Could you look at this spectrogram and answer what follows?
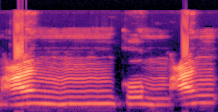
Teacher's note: নুন সাকিনের পরে আং এটা ইকফার গুন্না হয়েছে। নুন সাকিনের পরে ইকফার হরফ কাফ এসেছে, এখানে ইকফার গুন্না করতে হবে। আং কাফ মিম পেশ কুম, আং কুম, কুম এখানে মিম সাকিনের ইদগাম।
